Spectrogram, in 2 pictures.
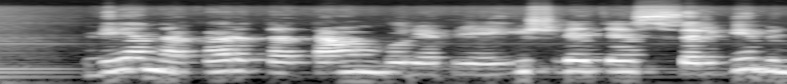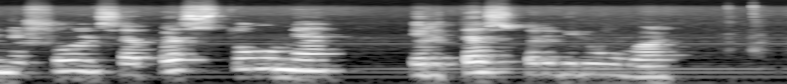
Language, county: Lithuanian, Kaunas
